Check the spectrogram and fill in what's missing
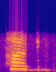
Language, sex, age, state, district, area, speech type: Punjabi, female, 18-30, Punjab, Mansa, rural, conversation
